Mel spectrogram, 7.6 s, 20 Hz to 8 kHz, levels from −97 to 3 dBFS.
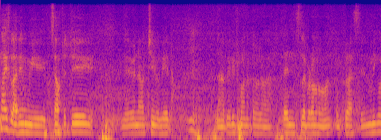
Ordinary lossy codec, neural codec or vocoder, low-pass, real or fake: none; codec, 16 kHz in and 24 kHz out, 0.9 kbps, LongCat-Audio-Codec, fine tuned four codebook decoder; 7.2 kHz; fake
